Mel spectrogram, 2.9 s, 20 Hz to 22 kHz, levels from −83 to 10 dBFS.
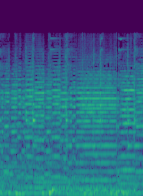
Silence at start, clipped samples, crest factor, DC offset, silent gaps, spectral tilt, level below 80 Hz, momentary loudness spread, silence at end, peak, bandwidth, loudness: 0 s; under 0.1%; 12 dB; under 0.1%; none; -3 dB/octave; -34 dBFS; 3 LU; 0 s; -6 dBFS; 11.5 kHz; -17 LUFS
